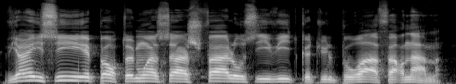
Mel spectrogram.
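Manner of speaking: ordre lancé d'une voix plus aiguë; Holmes autoritaire. Acted. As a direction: commander un valet avec assurance. Holmes commande le valet. (ton de commandement)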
